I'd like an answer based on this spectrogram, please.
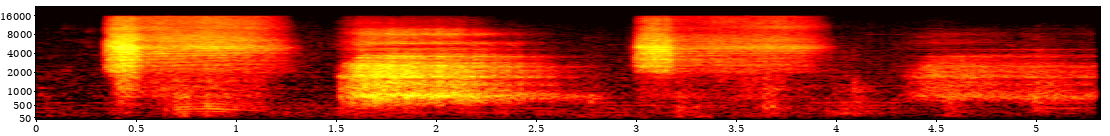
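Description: A person doing forceful breathing cycles: two sharp, hissing in-breaths, each followed by a longer, relaxed out-breath. This is the forceful-inhale, relaxed-exhale pattern of 'fire' breathing, and the first out-breath is the loudest.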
